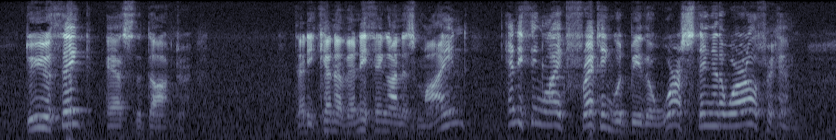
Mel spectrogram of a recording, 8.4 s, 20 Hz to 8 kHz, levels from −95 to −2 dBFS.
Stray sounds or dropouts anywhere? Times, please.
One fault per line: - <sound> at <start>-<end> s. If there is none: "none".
none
